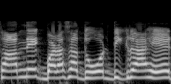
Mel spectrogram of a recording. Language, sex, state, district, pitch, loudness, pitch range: Hindi, female, Bihar, Kishanganj, 315 Hz, -13 LUFS, 305-325 Hz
